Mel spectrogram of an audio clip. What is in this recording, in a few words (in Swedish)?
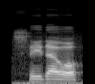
"siddaopp", Skånska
